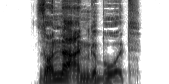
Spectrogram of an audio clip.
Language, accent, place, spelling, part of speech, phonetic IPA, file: German, Germany, Berlin, Sonderangebot, noun, [ˈzɔndɐʔanɡəˌboːt], De-Sonderangebot.ogg
- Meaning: bargain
